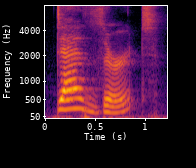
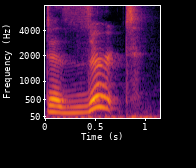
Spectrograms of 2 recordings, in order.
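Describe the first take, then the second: First: The stress is on the first syllable. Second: The stress is on the second syllable. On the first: It names a dry and barren place. "If we stress the first sound" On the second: It names a sweet treat. "If we stress the second sound"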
